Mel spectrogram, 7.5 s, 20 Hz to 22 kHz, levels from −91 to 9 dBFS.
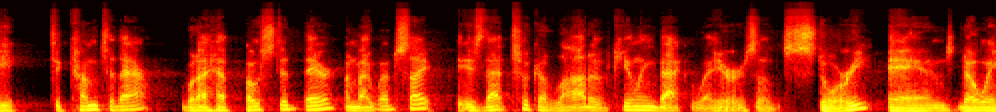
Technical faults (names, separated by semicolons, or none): Opus voice compression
